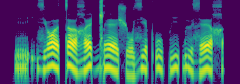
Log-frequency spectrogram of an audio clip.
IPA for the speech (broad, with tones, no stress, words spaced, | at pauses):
rḭ˧˥˧zʲɔ˧˥˧ɐ̯ tɐ˥˨ʁɛ˧˥˧ ɡ͡ǁɛː˥˨ʃo˩zʲɛ˥˨pʼu˥˨ pi˧˥˧ɓɨ˥˨zɛ˧˥˧χ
